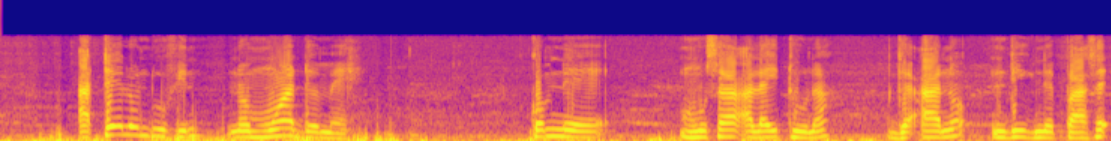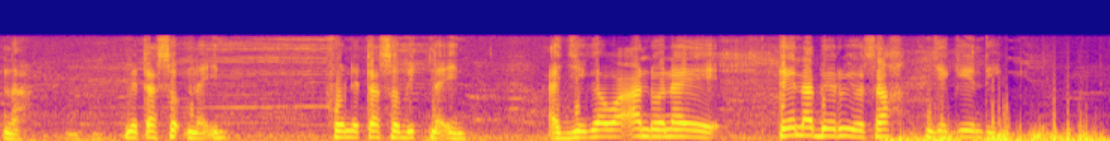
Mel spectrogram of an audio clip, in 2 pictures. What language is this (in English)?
Serer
